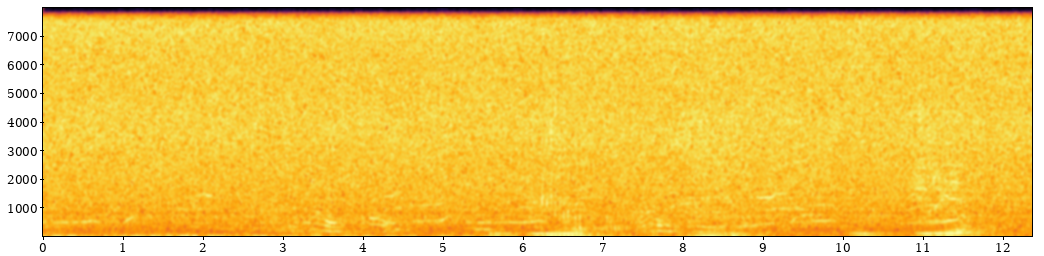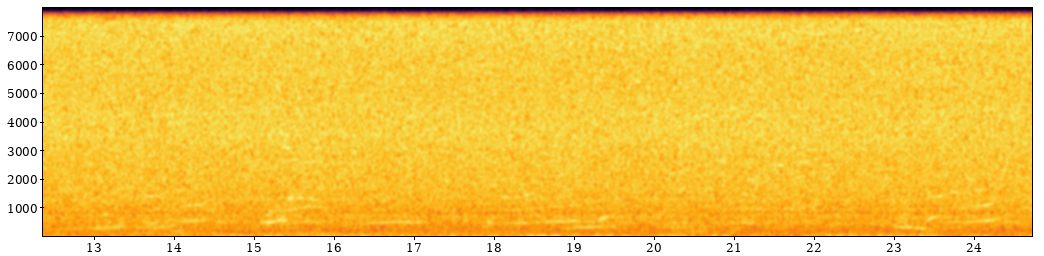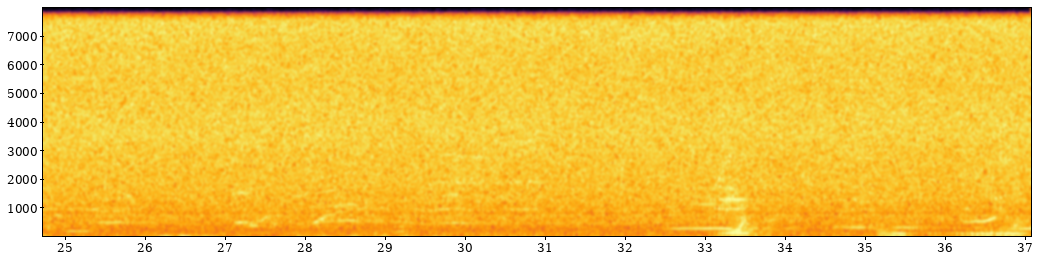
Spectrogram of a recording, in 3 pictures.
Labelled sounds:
8.9	9.3	humpback whale, 1.2 to 1.5 kHz
11.3	11.5	humpback whale, 1.2 to 1.5 kHz
24.0	24.3	humpback whale, 1.0 to 1.2 kHz
28.4	28.7	humpback whale, 1.0 to 1.2 kHz
32.9	33.5	humpback whale, 1.1 to 1.4 kHz

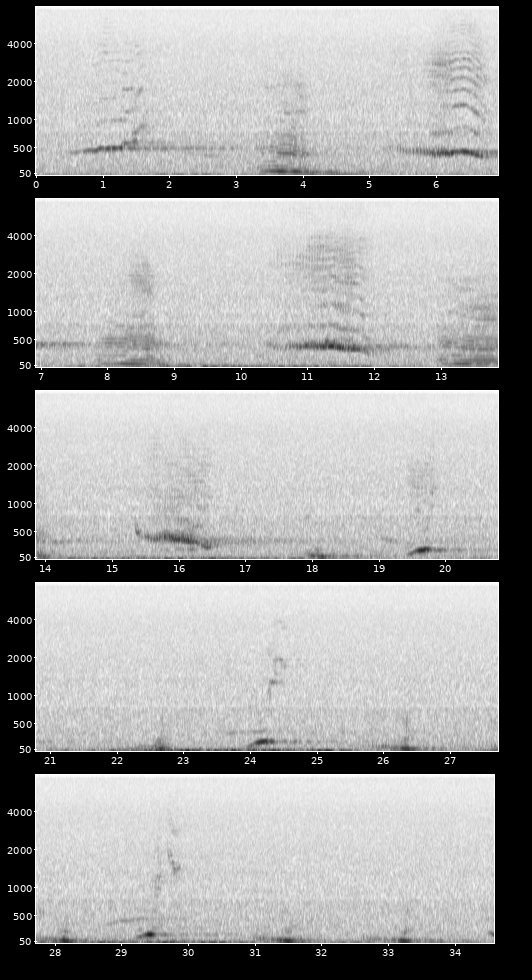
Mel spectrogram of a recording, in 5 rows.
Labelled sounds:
1.0	1.7	humpback whale, 0.80 to 3.0 kHz
5.8	6.8	humpback whale, 0.80 to 5.3 kHz
10.7	11.9	humpback whale, 0.99 to 3.8 kHz
13.4	13.8	humpback whale, 0.83 to 1.2 kHz
24.2	24.6	humpback whale, 0.96 to 2.0 kHz

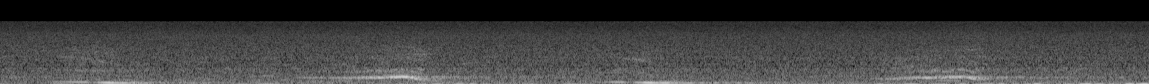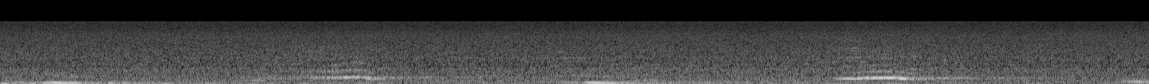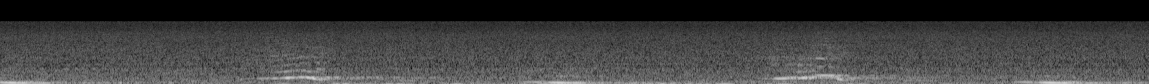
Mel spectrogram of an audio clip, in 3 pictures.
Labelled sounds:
6.2	6.5	humpback whale, 1.1 to 1.3 kHz

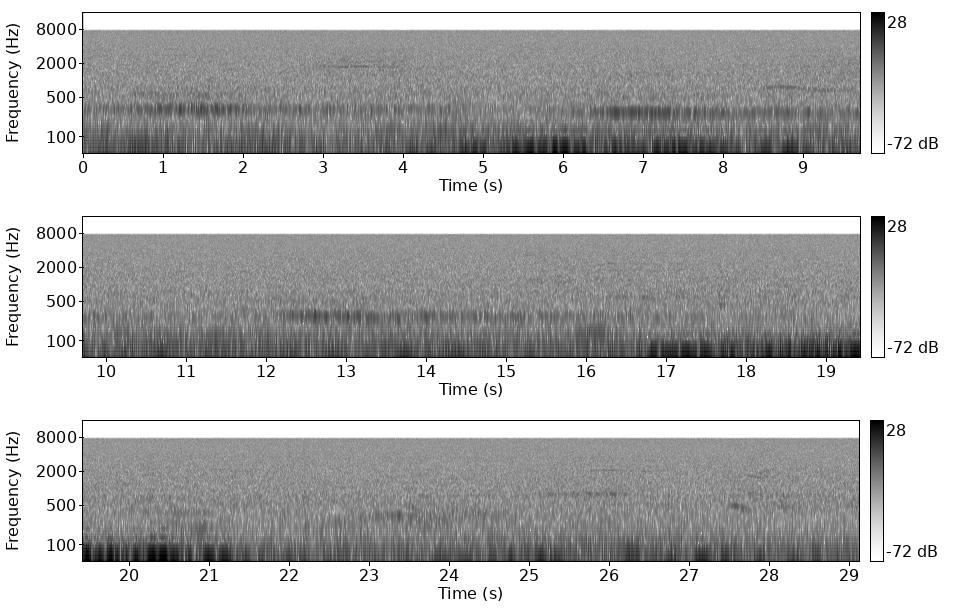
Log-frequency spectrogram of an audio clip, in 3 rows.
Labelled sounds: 25.8	26.1	humpback whale, 2.0 to 2.2 kHz

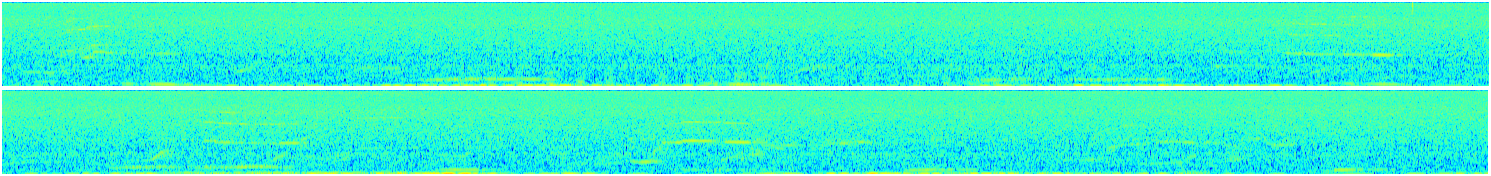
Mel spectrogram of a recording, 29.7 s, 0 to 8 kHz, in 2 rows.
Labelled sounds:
0.7	1.1	humpback whale, 2.8 to 3.3 kHz
12.8	13.3	humpback whale, 1.1 to 3.6 kHz
16.9	17.2	humpback whale, 1.1 to 2.5 kHz
21.5	22.8	humpback whale, 0.86 to 2.5 kHz
26.4	26.9	humpback whale, 1.1 to 1.3 kHz
27.5	27.8	humpback whale, 0.96 to 1.1 kHz

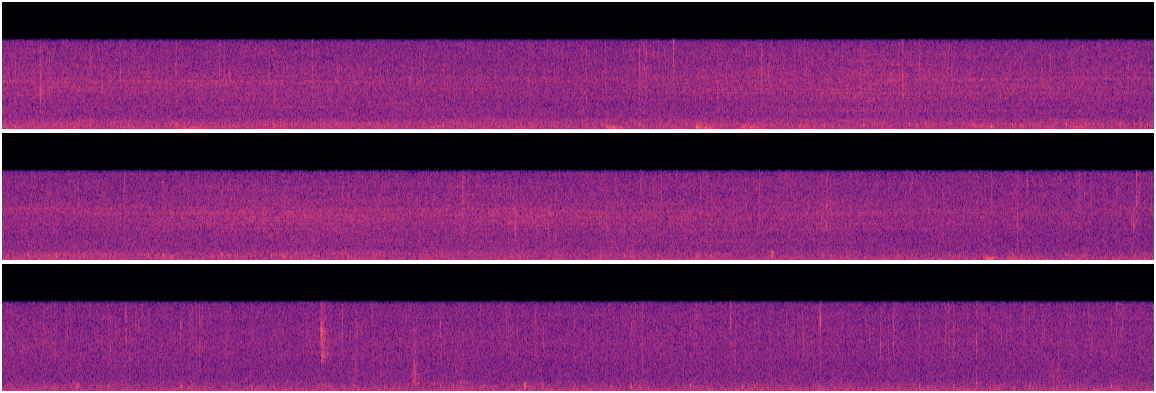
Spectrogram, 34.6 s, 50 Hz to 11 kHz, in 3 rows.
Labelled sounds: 0.2	0.5	vessel noise, 3.3 to 3.5 kHz

